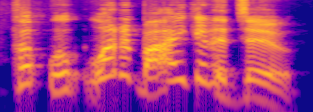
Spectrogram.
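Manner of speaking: high-pitched stammered question; acted helpless protest. Reluctant skeptic pushed to examine a foot, high flustered protest. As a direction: squeak out a flustered objection. Helpless reply to insistent mother.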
